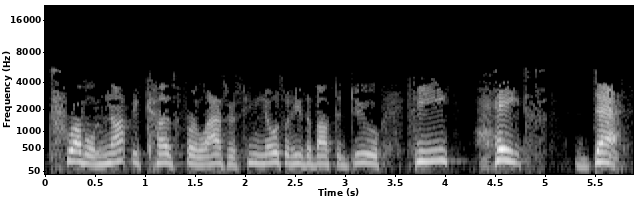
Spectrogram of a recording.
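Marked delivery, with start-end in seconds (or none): 3.7-5.8 emphatic preaching. Real, not acted. Preacher emphasising Jesus' hatred.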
